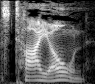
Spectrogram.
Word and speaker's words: Taillon: Tehelon. – I actually think it's Tyone is the way he pronounces it.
